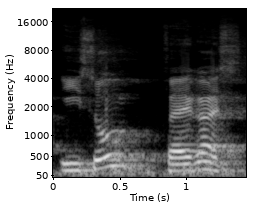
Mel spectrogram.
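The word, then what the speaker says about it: oesophagus: फिर लिखा हुआ है हमारा ईसोफेगस। इसमें ओ साइलेंट है, इसको ईसोफेगस पढ़ते हैं हम।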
